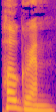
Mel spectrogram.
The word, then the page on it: pogrom: American English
